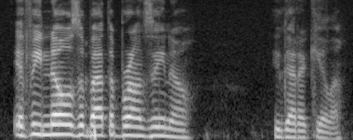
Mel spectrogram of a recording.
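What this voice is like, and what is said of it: Godfather mobster impersonation. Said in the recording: “still doing my Godfather impersonation.”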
